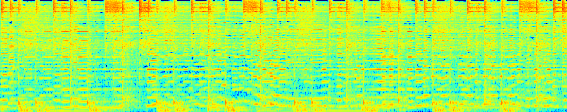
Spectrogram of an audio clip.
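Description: Live oriental belly-dance music played on a Korg keyboard: an accordion-voiced melody over a steady drum rhythm.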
